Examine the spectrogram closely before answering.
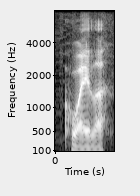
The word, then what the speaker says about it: HWYLA: The next one is it's a form of whaler, but it's called I won't try and pronounce it phonetically. I will spell it HWYLA. Whaler.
